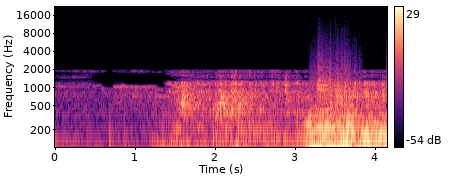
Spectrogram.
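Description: Water splashes onto a man's face.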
